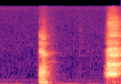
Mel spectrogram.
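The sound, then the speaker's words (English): A dog, Ollie, barks twice, short sharp yaps with a pause of about a second between them and silence otherwise. “Dog's going crazy.”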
